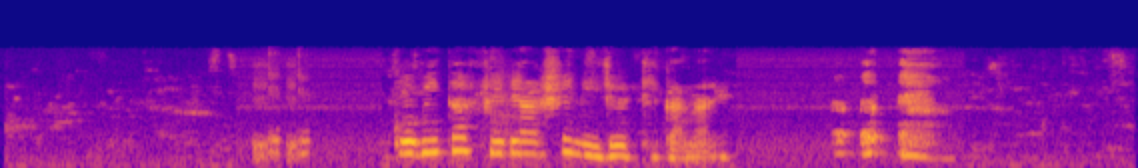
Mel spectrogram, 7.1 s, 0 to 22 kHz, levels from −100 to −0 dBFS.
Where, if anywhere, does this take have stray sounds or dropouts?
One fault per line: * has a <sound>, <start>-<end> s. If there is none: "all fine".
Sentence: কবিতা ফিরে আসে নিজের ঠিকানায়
* has a laugh, 1.6-2.0 s
* has a throat clearing, 5.2-6.0 s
